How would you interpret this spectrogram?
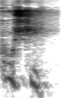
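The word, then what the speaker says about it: כושי: En hébreu, le mot noir se dit kushi. Alors bien sûr, vous ne connaissez pas l'hébreu, mais faites-moi confiance. Le mot kushi s'écrit en hébreu kaf vav shin yud.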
